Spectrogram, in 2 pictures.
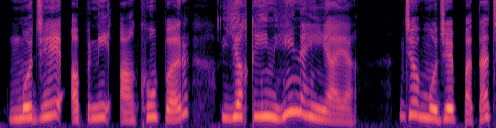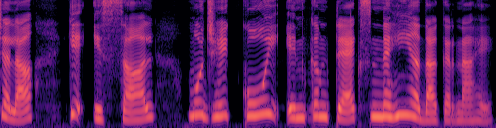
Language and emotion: Urdu, surprised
